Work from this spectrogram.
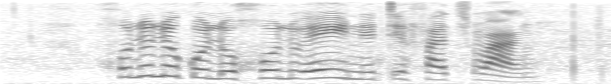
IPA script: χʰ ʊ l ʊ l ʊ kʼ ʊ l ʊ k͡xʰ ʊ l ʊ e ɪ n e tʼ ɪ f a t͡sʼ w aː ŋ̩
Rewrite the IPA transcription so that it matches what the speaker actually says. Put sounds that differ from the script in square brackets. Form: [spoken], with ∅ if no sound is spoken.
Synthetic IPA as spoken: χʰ ʊ l ʊ l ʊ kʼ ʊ l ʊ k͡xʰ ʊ l ʊ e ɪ n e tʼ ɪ f a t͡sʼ w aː ŋ̩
